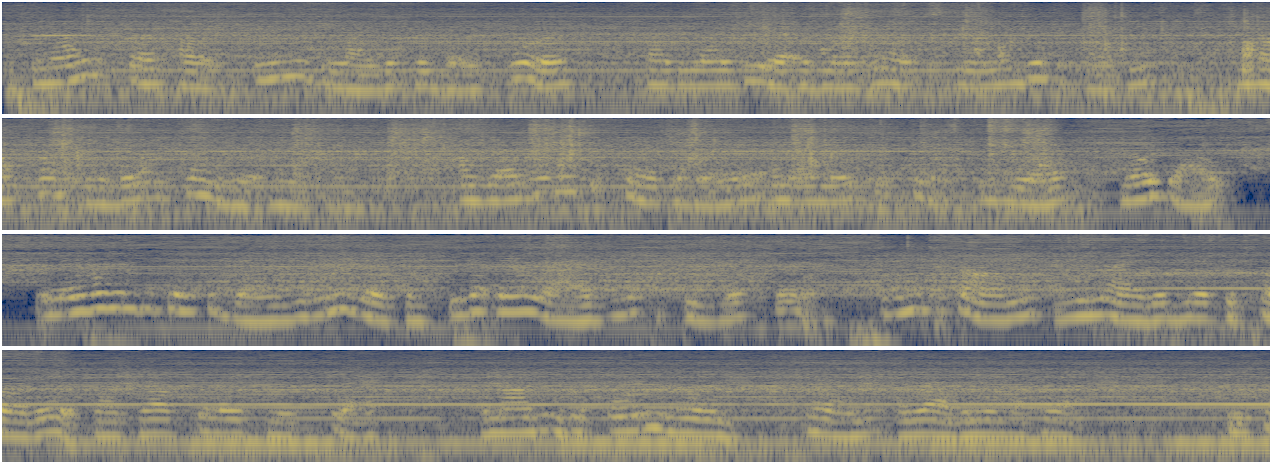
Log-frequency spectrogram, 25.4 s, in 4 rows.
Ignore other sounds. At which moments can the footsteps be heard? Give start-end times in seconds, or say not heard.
3.5-11.7.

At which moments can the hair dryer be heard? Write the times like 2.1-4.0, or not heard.
0.0-25.3.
